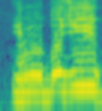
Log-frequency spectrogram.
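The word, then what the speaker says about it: 人不知: 인부지 불온이면 불력 군자화. 아니불자, 여기도 아니불자인데 요 부는 부로 있고 여기는 불로 있습니다. 왜냐면 그 다음에 한글로 지읒자나 디귿자가 나오게 되면은 부로 발음을 합니다.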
